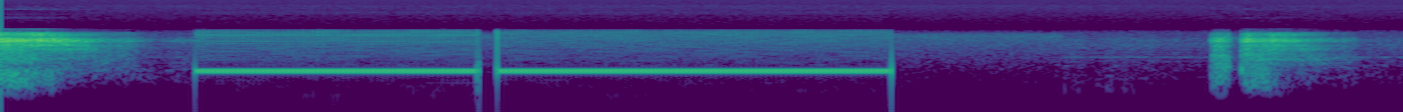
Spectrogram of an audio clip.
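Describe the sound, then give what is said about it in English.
A loud, steady telephone dial tone hums for about three and a half seconds while calling a guest, broken once by a brief click-like gap, with short bursts of noise before and after. “We heard the ring dial, but let's try again.”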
